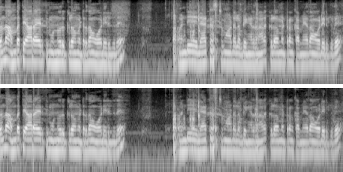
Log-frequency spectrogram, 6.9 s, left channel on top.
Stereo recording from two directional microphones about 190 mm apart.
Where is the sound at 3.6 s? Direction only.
20° left (ahead or behind).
